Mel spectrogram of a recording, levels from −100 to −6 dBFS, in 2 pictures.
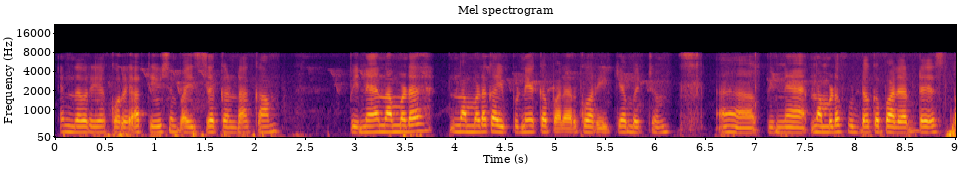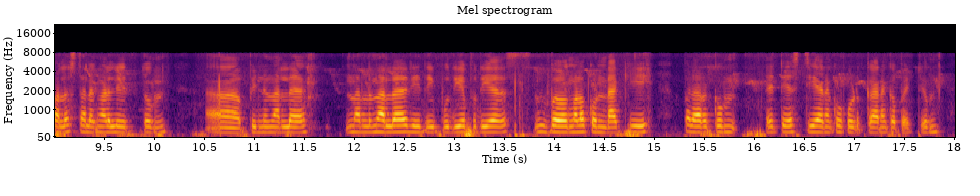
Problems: constant background noise, low volume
